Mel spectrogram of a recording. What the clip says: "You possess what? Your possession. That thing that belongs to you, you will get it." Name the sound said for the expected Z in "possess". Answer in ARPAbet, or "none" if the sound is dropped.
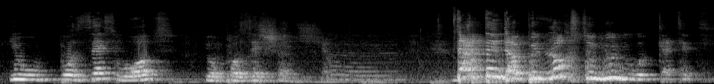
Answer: Z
